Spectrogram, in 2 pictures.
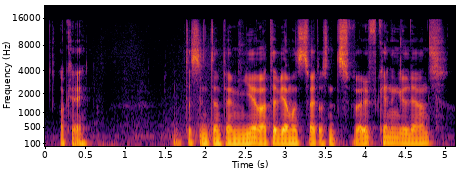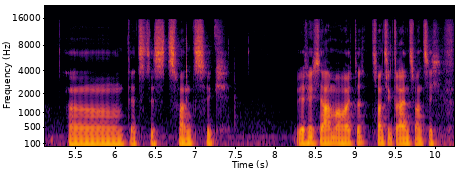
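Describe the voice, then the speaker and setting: Speaking very slowly, a man delivers his words in a flat monotone at a fairly low pitch. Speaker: podcast host, translator. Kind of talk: casual chat. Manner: halting.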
